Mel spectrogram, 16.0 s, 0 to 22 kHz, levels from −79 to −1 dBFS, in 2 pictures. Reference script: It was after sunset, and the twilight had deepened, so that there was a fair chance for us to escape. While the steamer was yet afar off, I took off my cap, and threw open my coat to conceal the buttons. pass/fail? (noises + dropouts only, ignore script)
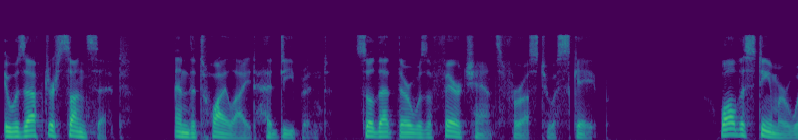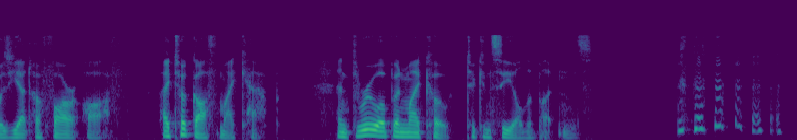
fail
